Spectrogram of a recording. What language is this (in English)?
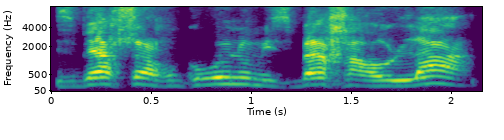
Hebrew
